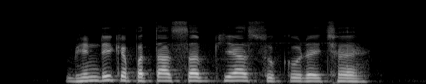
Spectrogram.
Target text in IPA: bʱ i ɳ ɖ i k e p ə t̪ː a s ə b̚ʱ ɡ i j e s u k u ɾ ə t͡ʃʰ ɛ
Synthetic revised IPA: bʱ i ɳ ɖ i k e p ə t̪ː a s ə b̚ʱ k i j a s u k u ɾ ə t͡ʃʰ ɛ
